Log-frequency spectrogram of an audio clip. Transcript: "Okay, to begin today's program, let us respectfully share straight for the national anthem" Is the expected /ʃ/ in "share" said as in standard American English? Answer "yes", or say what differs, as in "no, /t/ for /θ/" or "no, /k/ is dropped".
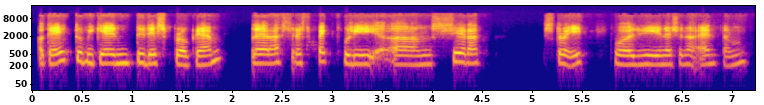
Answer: no, /s/ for /ʃ/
